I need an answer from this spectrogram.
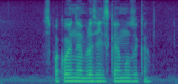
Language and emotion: Russian, neutral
